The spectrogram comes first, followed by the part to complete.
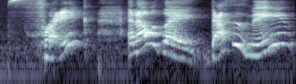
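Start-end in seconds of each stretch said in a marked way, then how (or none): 0.1-0.9 high-pitched surprised question; incredulous. Retold or imitated. Retelling her cousin asking who said it, incredulous. 2.1-2.9 high, incredulous question. Retold or imitated. Retelling her reply on learning his name, incredulous.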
